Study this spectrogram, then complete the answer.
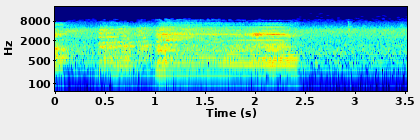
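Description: A short musical jingle plays through a television loudspeaker.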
